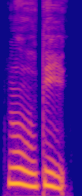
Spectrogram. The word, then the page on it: 目的: mù dì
